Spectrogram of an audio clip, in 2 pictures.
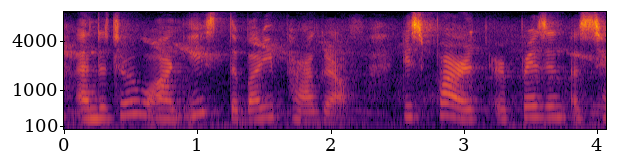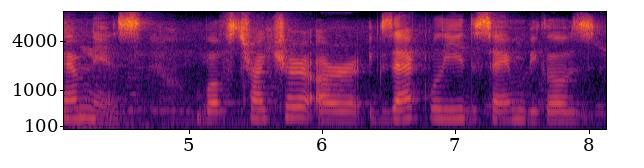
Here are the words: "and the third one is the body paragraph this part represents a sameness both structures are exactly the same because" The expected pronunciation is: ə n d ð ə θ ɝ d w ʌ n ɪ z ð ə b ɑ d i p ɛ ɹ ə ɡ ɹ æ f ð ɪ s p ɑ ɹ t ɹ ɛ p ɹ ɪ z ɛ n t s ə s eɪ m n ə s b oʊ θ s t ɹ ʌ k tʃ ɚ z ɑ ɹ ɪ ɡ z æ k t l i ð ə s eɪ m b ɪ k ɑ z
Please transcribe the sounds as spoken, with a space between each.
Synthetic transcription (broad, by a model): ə n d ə t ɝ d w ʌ n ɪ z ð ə b ɑ d i p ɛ ɹ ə ɡ ɹ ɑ f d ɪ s p ɑ ɹ t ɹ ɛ p ɹ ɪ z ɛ n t ə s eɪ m n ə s b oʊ f s t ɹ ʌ k tʃ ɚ ɑ ɹ ɪ ɡ z æ k t l i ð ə s eɪ m b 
